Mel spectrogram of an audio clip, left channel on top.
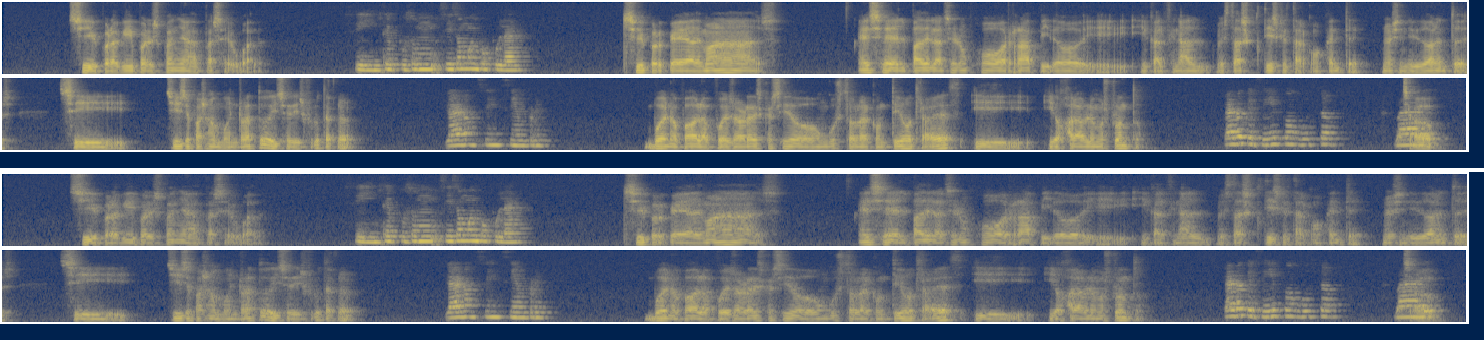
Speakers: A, on the left; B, in the centre.
A: Sí, por aquí, por España pasa igual.
B: Sí, se puso, se hizo muy popular.
A: Sí, porque además es el pádel al ser un juego rápido y, y que al final estás, tienes que estar con gente, no es individual, entonces sí, sí se pasa un buen rato y se disfruta, claro.
B: Claro, sí, siempre.
A: Bueno, Paola, pues la verdad es que ha sido un gusto hablar contigo otra vez y, y ojalá hablemos pronto.
B: Claro que sí, fue un gusto. Bye.
A: Chao.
